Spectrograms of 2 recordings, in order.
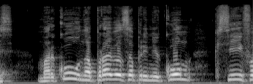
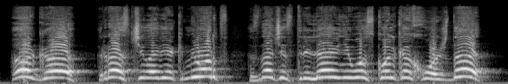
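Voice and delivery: higher, louder sarcastic snap; snapped back; 8 semitones higher, 4 dB louder, slower than usual. A narrator's reading. Zombie constable snapping at the robbers who shot him. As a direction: bite back at the robbers, stung. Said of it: "огрызнулся констебль Башмак".

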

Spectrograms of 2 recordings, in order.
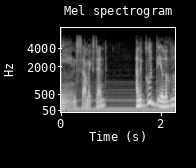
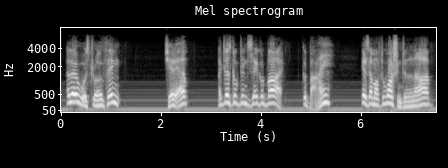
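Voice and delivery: put-on high, loud chirpy young chap; cheerful; 10 semitones higher, 8 dB louder than usual. A narrator's reading. Cyril dropping in to say goodbye, high and cheerful. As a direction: breeze in cheerfully at high pitch. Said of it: "quite fairly cheerful".

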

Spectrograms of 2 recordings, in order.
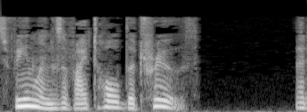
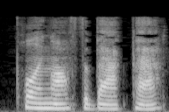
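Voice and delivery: ordinary delivery

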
